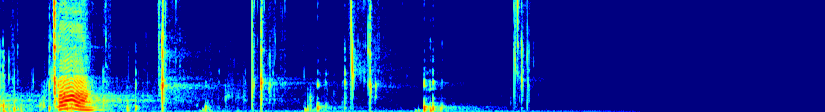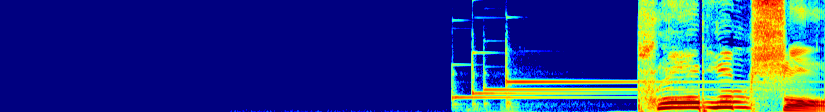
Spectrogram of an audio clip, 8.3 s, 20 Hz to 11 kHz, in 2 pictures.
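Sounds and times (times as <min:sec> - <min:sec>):
crunchy chewing and munching: 0:00.0 - 0:02.8
brief tonal chime: 0:06.4 - 0:08.2
speech: 0:07.3 - 0:08.2.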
